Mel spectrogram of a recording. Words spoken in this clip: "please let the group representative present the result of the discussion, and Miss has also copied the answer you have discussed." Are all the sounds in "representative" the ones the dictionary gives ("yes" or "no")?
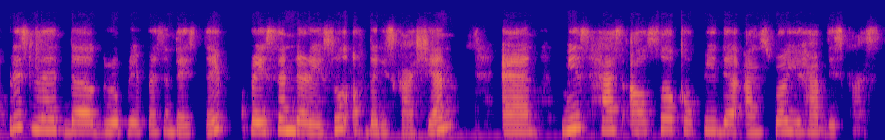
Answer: no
